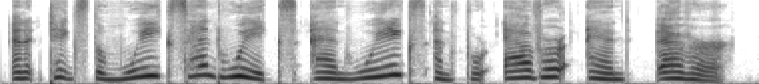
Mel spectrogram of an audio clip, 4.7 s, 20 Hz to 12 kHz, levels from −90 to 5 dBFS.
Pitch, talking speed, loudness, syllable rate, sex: 275 Hz, 175 wpm, -17 LUFS, 4.4 syllables/s, female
